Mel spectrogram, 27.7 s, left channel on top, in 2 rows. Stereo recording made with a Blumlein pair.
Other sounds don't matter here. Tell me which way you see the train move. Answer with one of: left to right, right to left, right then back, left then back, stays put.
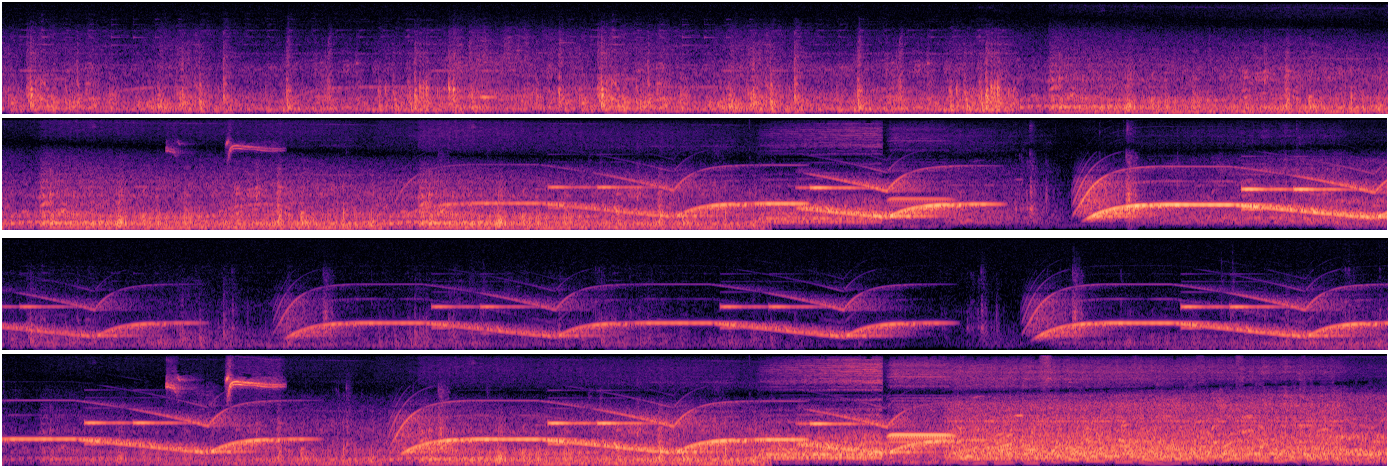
left to right.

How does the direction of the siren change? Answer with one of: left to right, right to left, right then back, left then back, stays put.
right to left.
